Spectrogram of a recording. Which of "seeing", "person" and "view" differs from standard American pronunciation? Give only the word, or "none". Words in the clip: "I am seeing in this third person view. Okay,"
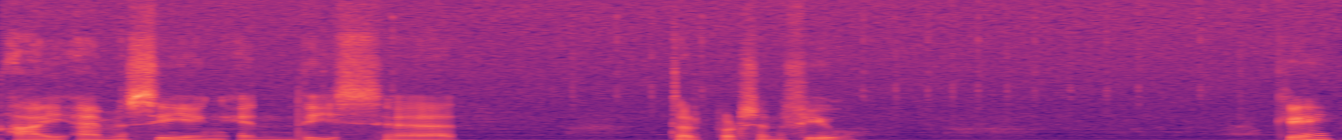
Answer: view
